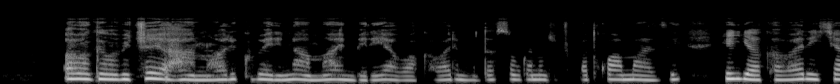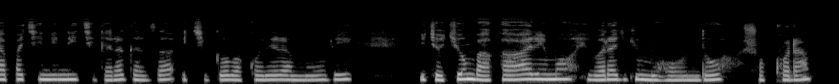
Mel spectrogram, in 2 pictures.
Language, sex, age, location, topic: Kinyarwanda, female, 18-24, Kigali, government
